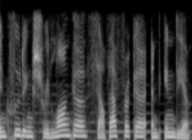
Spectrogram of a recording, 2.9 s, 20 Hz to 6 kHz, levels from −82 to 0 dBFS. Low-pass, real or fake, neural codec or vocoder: 5.4 kHz; real; none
